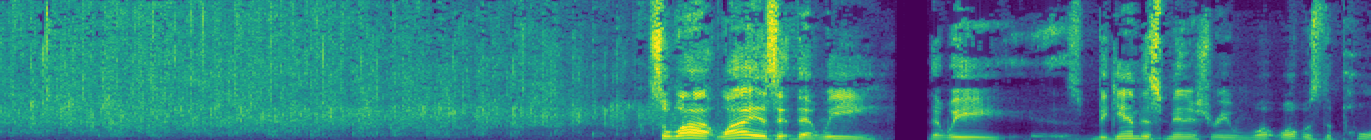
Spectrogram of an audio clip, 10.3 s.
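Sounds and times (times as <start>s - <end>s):
audience round of applause: 0.0s - 5.7s
speech: 4.9s - 10.2s.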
